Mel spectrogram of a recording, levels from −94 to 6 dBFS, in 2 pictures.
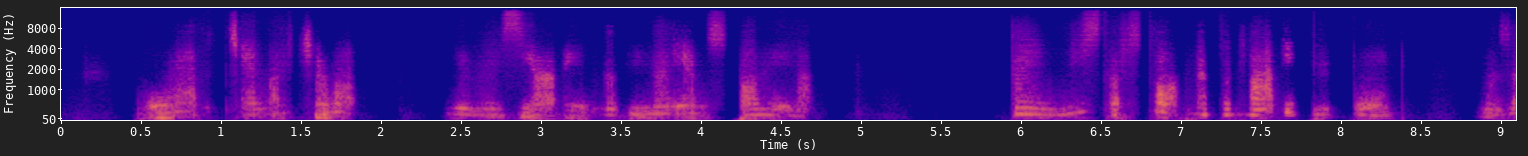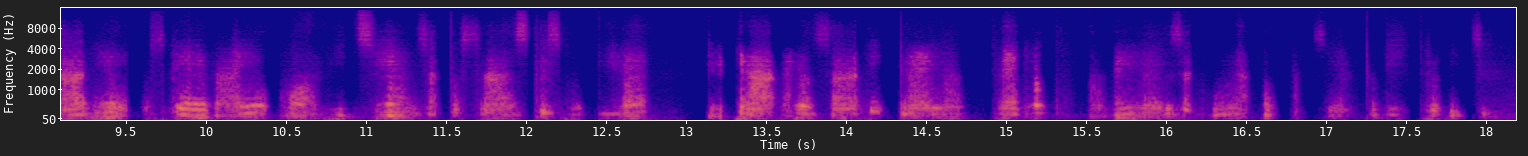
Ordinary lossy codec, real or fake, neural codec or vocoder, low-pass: none; fake; codec, 44.1 kHz, 0.9 kbps, DAC; 14.4 kHz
